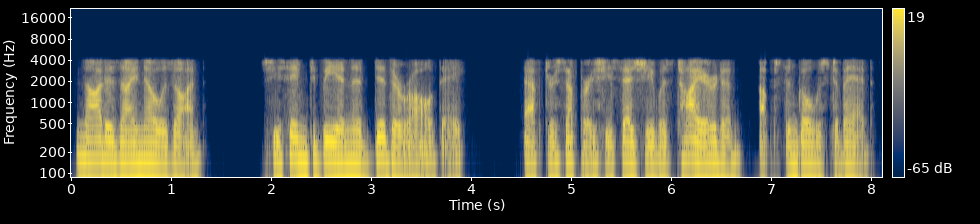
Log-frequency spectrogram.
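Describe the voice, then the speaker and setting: A woman voicing a very old, slow-witted housekeeper in an audiobook, stolid and plodding, with folksy rustic grammar. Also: a bass voice, steady tone, creaky, breathy edge, no room sound, full character voice. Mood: stolid, unbothered. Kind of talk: audiobook character voice. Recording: thin phone-like narrow-band sound.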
